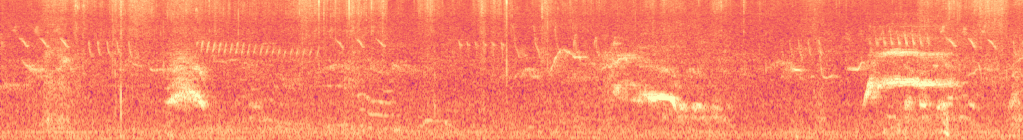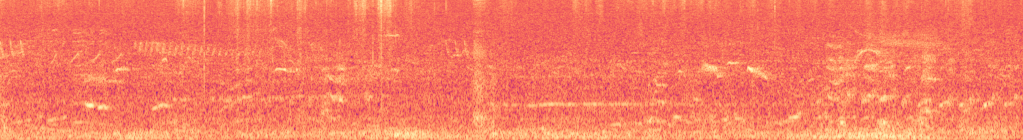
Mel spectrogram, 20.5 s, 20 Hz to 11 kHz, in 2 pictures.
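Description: Scattered short bird calls, with louder ones about 2, 6 and 9 seconds in, over a faint steady background.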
